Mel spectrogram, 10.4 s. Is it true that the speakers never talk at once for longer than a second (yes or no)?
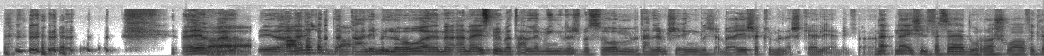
no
